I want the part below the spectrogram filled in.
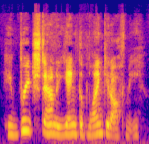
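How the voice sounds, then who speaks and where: A woman's voice: medium pitch, moderate pace, slight background noise, lightly acted. A woman playing a grown-up wistfully recalling childhood, narrating a scripted first-person story in an earnest, reflective way.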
